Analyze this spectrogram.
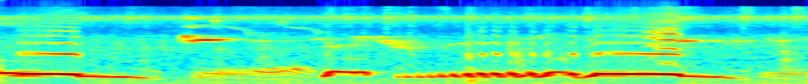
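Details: Persistent calling by an African collared dove meant to stir local doves into calling. The end of one falling note, then a high note, a rapid rolling trill and a long drawn note that slides down. Faint bird chirps behind.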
